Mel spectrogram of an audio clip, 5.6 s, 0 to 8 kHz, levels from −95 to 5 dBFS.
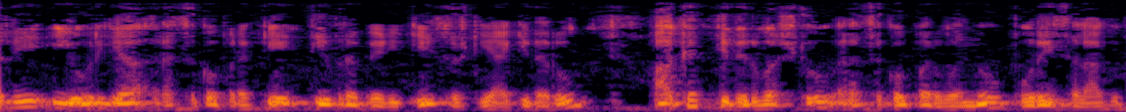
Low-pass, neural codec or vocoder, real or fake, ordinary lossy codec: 7.2 kHz; vocoder, 44.1 kHz, 80 mel bands, Vocos; fake; none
